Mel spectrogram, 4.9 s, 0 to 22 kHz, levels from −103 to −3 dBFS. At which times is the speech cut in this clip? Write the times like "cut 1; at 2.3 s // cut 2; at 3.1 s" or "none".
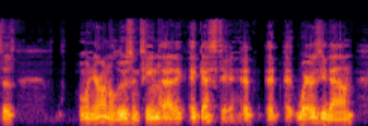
cut 1; at 2.1 s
